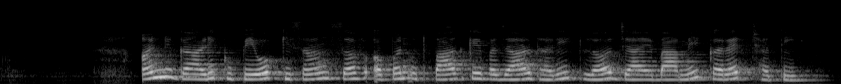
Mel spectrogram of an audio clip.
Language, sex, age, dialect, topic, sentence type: Maithili, female, 18-24, Southern/Standard, agriculture, statement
